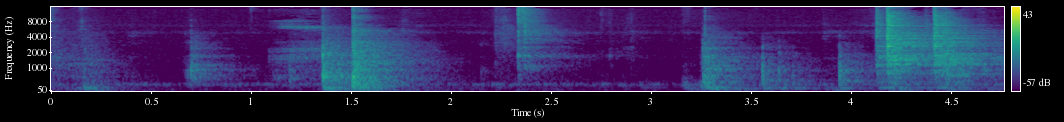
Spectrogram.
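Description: Knocks and clatter of a roof-mounted bike rack's long rail and its fittings being handled and set down on a wooden table, about half a dozen separate knocks, the loudest about a second and a half in.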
